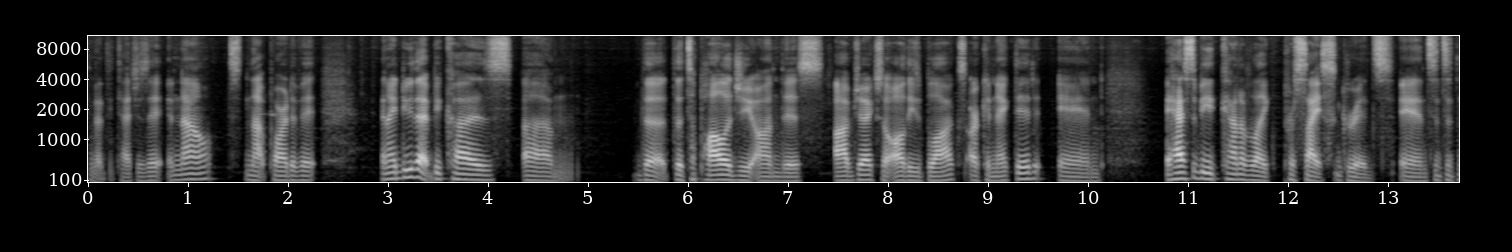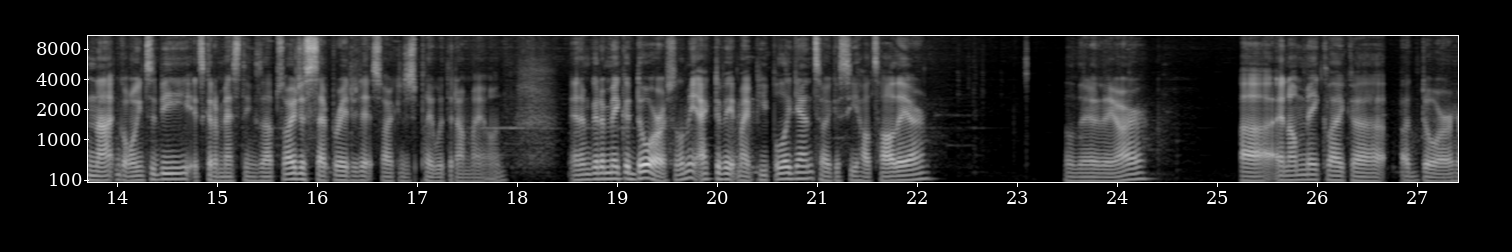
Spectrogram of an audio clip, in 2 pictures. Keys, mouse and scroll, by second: 0.5 g, 2.6 middle click, 3.1-4.6 middle drag, 16.2 g, 18.0 middle click, 18.3-19.3 shift+middle drag, 21.4 middle click, 21.9 shift+middle click, 22.7 middle click, 23.7 middle click, 24.1-25.7 shift+middle drag, 25.9 middle click.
